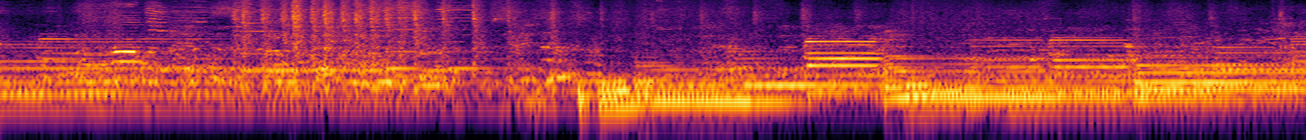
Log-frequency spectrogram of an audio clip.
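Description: Live blues band playing, with electric guitar and bass: long held notes, and the bass line stepping to new notes a few times.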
